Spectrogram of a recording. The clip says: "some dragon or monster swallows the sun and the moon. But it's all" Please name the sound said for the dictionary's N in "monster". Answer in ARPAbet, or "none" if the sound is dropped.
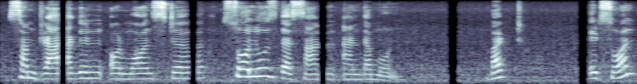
N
